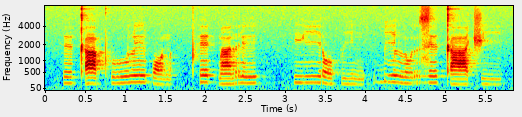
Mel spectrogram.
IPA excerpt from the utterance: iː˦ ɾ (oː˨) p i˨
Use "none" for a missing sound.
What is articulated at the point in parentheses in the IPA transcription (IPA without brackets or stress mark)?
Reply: o˨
